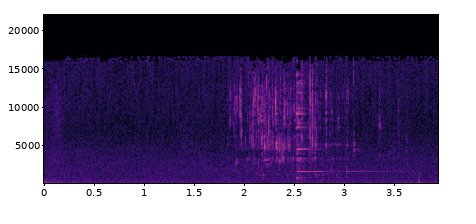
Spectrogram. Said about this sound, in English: All righty. And I will pour for you first.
